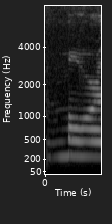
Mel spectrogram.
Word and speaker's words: more: But the strange part is that you got an E on the end. If you said this phonetically, it would be more, because this would be a magic E, but it's not. You don't hear it, and it's not doing the job of a magic E, so it's just there for looks.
